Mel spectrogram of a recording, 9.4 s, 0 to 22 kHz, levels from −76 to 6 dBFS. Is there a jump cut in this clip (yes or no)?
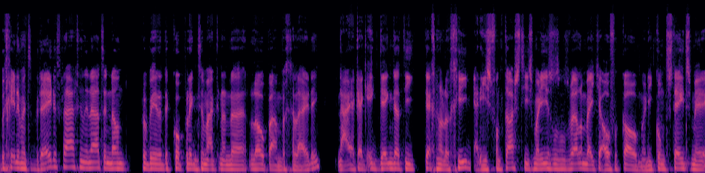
no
